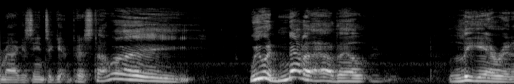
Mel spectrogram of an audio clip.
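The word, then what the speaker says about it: oui: We is French for yes and pronounced we.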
